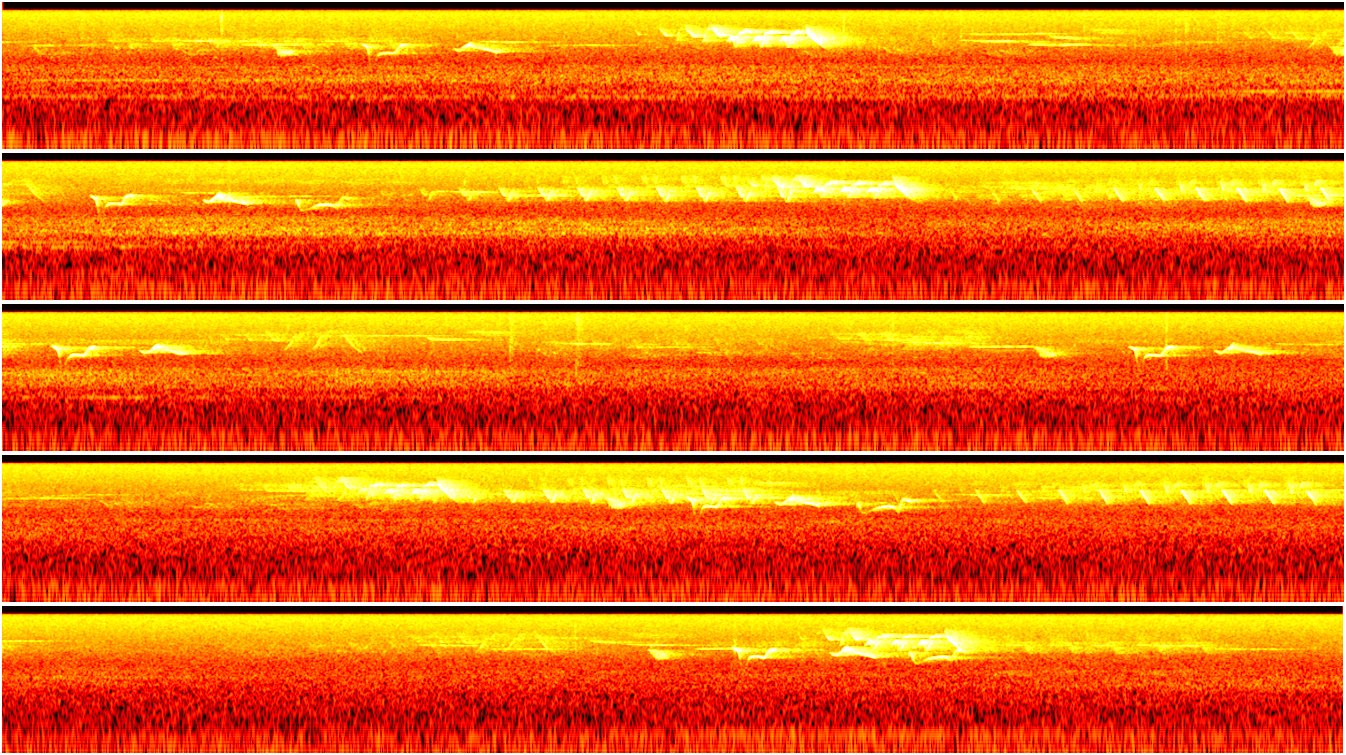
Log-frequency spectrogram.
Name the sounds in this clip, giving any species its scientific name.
Poecile atricapillus, Seiurus aurocapilla, Piranga olivacea, Setophaga pensylvanica, Setophaga virens, Contopus virens, Turdus migratorius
